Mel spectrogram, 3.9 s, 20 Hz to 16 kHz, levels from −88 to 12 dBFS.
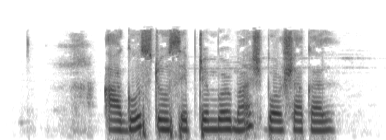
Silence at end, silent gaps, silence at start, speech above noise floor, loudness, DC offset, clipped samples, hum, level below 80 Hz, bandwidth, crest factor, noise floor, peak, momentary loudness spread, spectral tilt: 0.55 s; none; 0.75 s; 36 dB; -13 LUFS; under 0.1%; under 0.1%; none; -50 dBFS; 8.2 kHz; 14 dB; -49 dBFS; -2 dBFS; 6 LU; -3.5 dB/octave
